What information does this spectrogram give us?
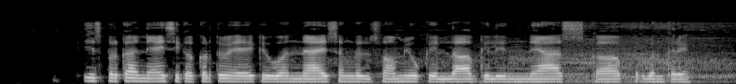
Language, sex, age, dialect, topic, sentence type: Hindi, male, 18-24, Marwari Dhudhari, banking, statement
